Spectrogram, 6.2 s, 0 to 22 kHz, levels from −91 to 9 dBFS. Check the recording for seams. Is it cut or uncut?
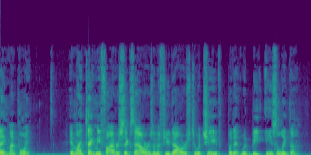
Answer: cut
